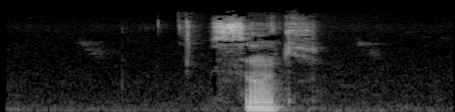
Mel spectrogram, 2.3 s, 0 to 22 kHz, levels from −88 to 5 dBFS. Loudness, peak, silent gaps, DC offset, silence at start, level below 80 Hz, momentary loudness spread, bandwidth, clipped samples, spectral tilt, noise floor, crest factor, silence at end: -18 LUFS; -2 dBFS; none; under 0.1%; 0.9 s; -54 dBFS; 21 LU; 14 kHz; under 0.1%; -3 dB/octave; -58 dBFS; 24 dB; 0.7 s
